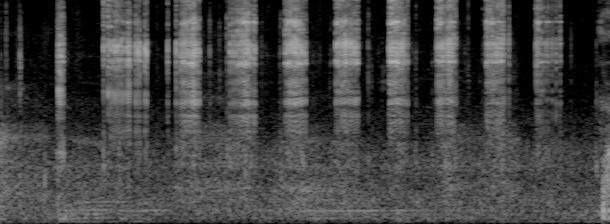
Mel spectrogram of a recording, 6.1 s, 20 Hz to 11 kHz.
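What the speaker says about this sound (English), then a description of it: "it's just a matter of putting these 2 bolts back" A ratchet drives a bolt on the rear brake caliper of a Grinnall Scorpion kit car with a BMW K-series rear end, giving repeated close, crisp clicking bursts in an even rhythm with short pauses between strokes.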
